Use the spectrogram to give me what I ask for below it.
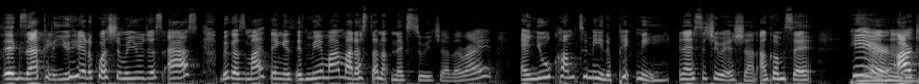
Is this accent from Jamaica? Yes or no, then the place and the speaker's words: yes; Jamaica; not to shame my poor little country, but we grew up in Jamaica too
